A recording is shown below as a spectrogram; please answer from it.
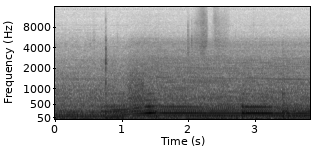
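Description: A Gen 3 Ford Raptor with a 3.5L V6 and AWE Switch Path exhaust revs up on a downshift, with two rising engine swells over a steady low drone, loud and close, with no talking.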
